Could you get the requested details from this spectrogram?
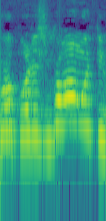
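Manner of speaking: high, loud, heartfelt scream. Retelling how a man in therapy yelled at her: imitating someone screaming. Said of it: "He was screaming at me".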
